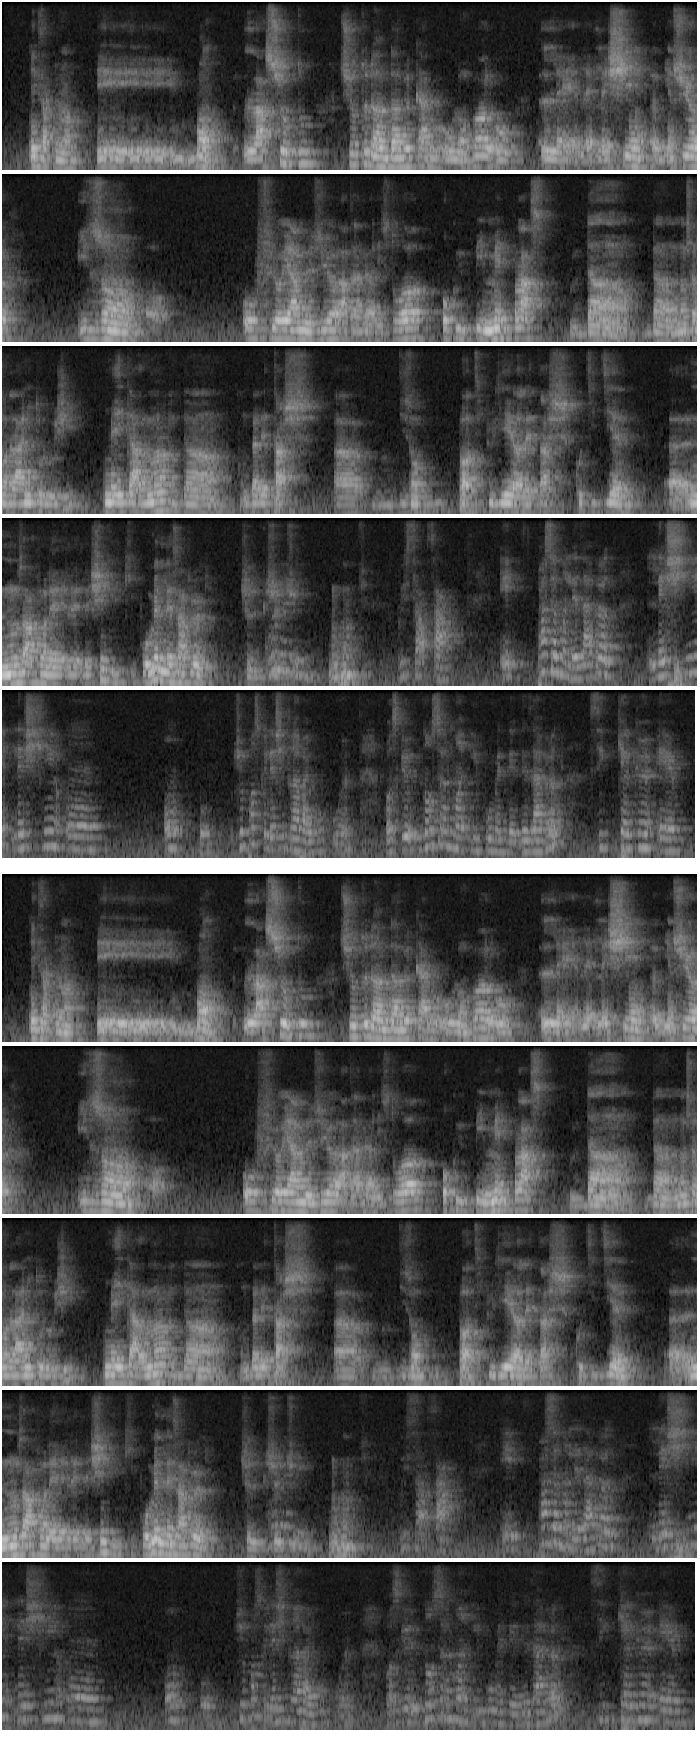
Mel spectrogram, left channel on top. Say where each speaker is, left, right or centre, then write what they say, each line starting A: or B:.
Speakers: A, on the left; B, on the left.
A: exactement. Et, et- et- et- et, bon, là, surtout, surtout dans, dans le cadre où l'on parle, où les, les, les chiens, euh, bien sûr, ils ont, euh, au fur
B: Les meilleurs.
A: et à mesure, à travers l'histoire, occupé maintes places dans, dans, non seulement dans la mythologie, mais également dans, dans les tâches, euh, disons, particulières, les tâches quotidiennes. Euh, nous
B: Mmh
A: avons les, les, les chiens qui, qui promènent les aveugles. Tu- tu-
B: Oui, oui,
A: tu-
B: oui.
A: Mhm,
B: Je oui, ça ça et pas seulement les aveugles, les chiens les chiens ont On bon, je pense que les chiens travaillent beaucoup, hein, parce que non seulement ils promènent les, les aveugles, si quelqu'un est-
